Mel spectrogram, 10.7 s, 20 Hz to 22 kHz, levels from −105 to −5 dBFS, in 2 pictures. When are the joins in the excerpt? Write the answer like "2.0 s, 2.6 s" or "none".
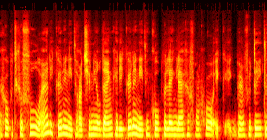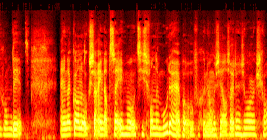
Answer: none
